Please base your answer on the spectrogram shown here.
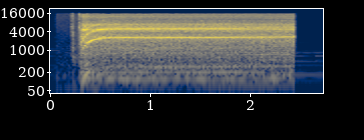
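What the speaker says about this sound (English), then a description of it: "I blend to get a fine paste." Blender whirring as it purees ingredients with olive oil into a fine paste, the motor starting with a rising whine and holding one loud, steady high-pitched drone for about two seconds before cutting off abruptly.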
